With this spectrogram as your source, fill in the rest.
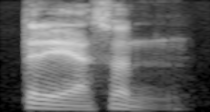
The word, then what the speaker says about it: TRE@SON: Es un grupo que se llama Treason, ¿vale? Aunque se escribe con la A como si fuera una arroba.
